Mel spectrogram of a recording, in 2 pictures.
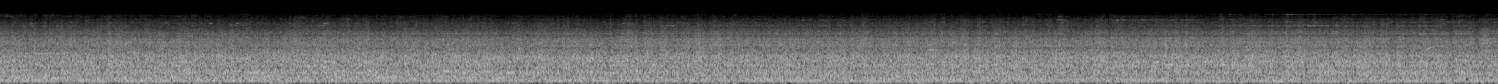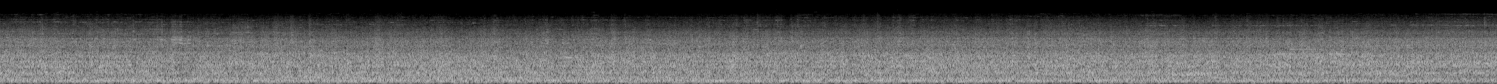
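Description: A long freight train of covered sliding-wall wagons rolling past, its wheels and rails making a loud, steady rumble with no break.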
